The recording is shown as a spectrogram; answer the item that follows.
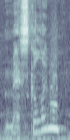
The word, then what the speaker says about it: mescaline: Mescaline?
